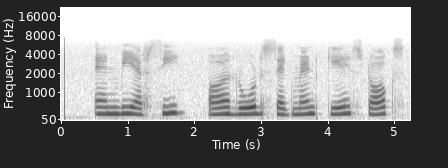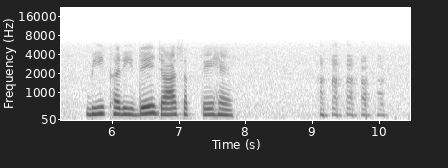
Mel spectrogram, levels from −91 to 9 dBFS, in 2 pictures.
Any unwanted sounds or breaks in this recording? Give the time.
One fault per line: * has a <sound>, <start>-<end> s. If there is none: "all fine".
* has a laugh, 9.0-10.2 s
